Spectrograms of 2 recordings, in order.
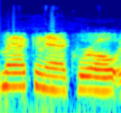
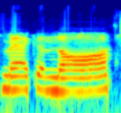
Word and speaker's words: Mackinac: But it's not Mackinac Row. It's Mackinac. – There's just two different spellings pronounced the same way.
